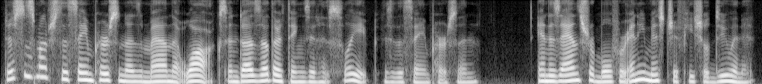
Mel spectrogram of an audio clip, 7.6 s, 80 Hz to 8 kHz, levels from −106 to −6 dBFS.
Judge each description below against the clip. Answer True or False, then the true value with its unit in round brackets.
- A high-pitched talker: True (195 Hz)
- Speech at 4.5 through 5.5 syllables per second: False (5.9 syllables/s)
